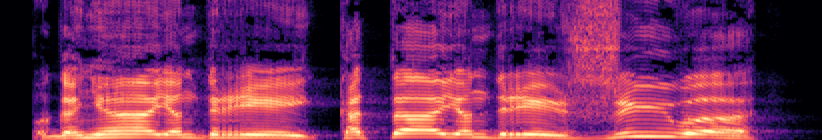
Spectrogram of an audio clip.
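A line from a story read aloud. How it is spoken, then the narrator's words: Shout. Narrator (Russian): закричал он в выступлении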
